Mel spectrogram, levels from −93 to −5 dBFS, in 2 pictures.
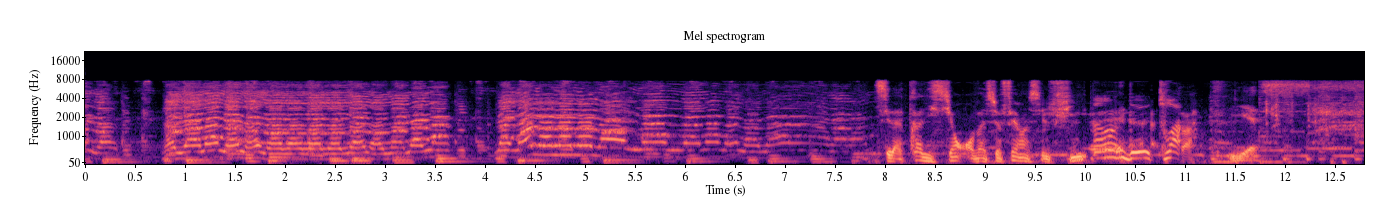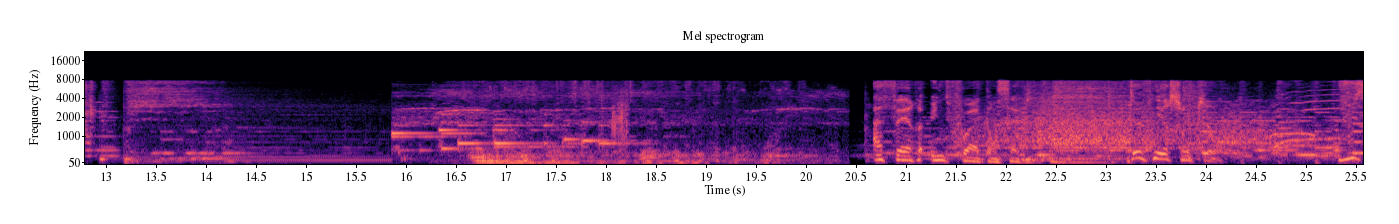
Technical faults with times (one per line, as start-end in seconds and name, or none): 0.00-25.58 noise suppressor applied to music or sounds
0.00-0.81 sound cut by the noise suppressor
3.72-4.14 sound cut by the noise suppressor
6.35-7.91 sound cut by the noise suppressor
12.92-15.85 sound cut by the noise suppressor
18.23-20.67 sound cut by the noise suppressor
